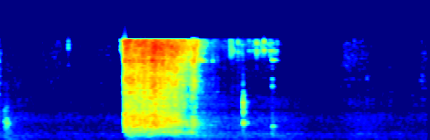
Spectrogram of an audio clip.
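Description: A small plate slid across the laser engraver's metal vector grid table: one short hissing scrape under a second long, followed by two light clicks as it settles.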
